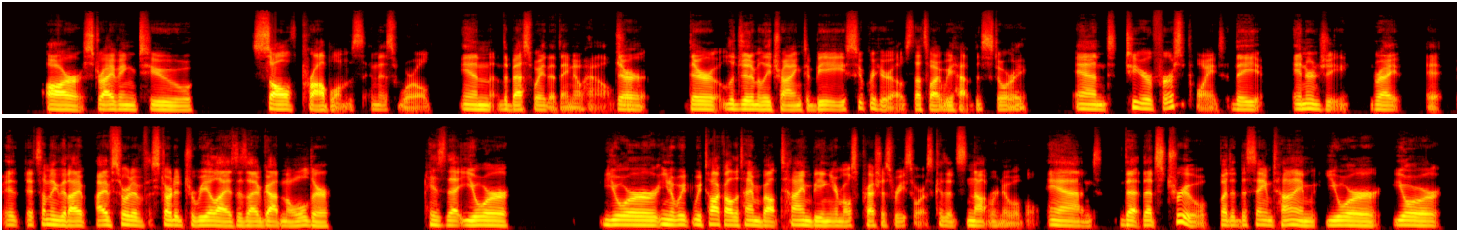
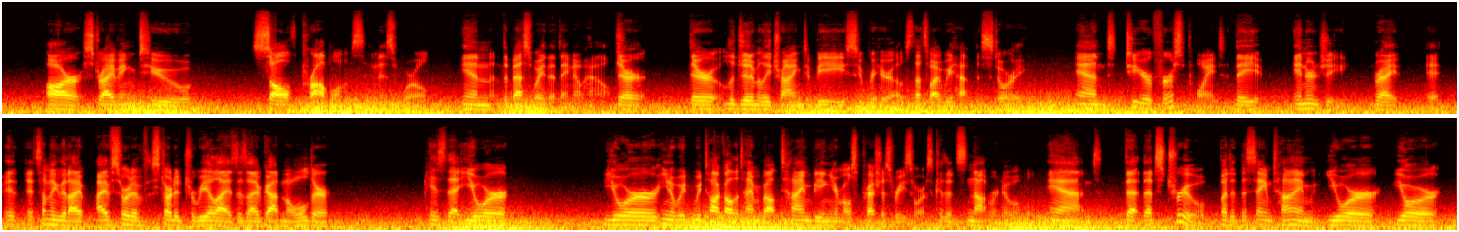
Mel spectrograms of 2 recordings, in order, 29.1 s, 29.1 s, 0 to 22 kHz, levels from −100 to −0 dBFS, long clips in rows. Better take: first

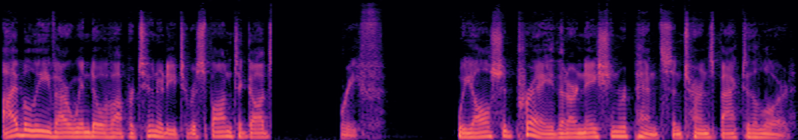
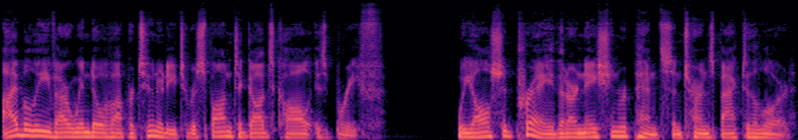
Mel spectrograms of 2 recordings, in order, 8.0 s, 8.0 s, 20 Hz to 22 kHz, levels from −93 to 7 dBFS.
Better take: second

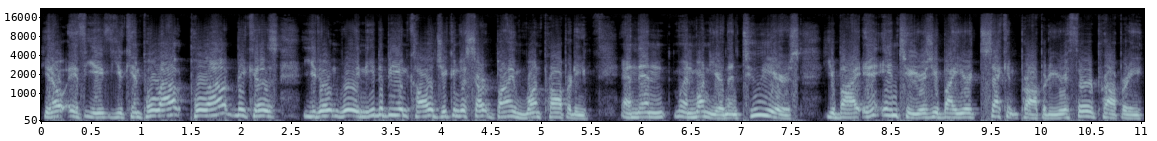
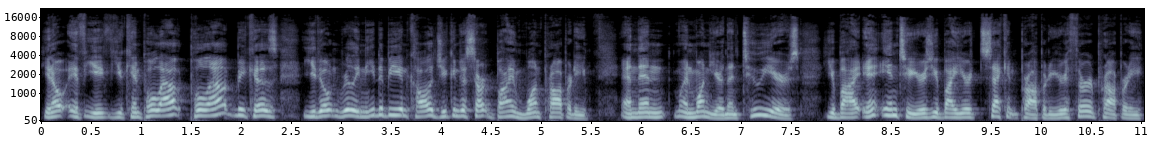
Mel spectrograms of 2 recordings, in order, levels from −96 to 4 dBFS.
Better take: second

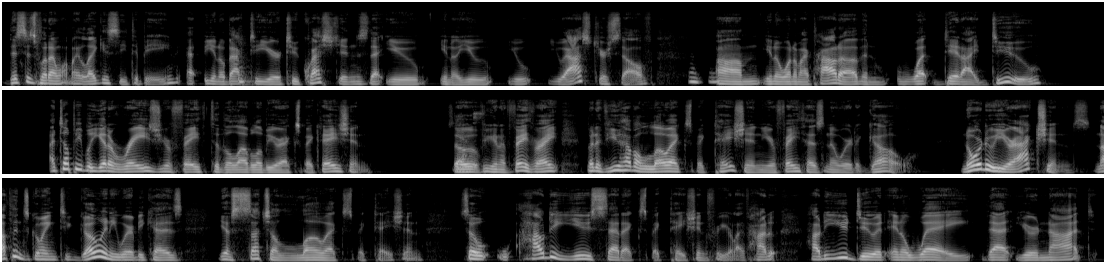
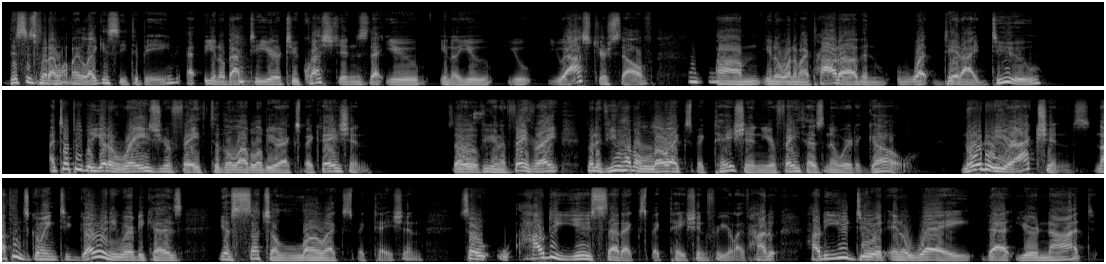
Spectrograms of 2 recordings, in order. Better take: first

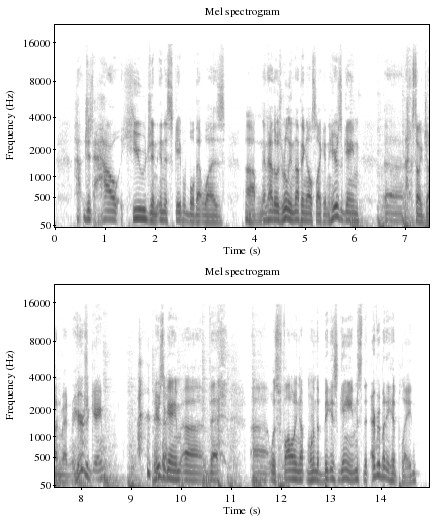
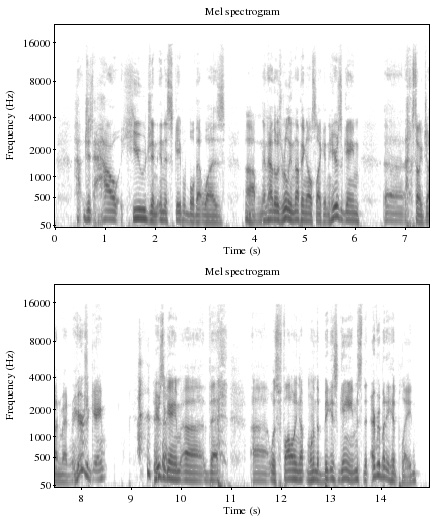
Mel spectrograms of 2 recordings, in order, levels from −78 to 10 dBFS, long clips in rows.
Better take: second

